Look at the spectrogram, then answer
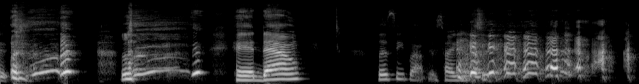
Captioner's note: laughs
